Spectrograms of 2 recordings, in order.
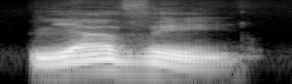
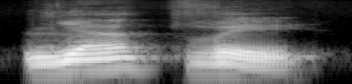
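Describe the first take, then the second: Both takes have the same delivery.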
